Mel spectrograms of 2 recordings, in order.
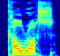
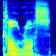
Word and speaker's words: Culross: Culross, Fife, Scotland. Pronounced Culross, not Culross, and getting that wrong in front of a local will earn you a look that could curdle milk.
